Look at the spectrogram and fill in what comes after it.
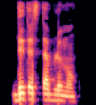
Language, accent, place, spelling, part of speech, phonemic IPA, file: French, France, Lyon, détestablement, adverb, /de.tɛs.ta.blə.mɑ̃/, LL-Q150 (fra)-détestablement.wav
- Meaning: detestably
